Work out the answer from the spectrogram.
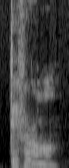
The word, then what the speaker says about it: différent: ENT and ANT is pronounced ang. Like different would be Différent.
